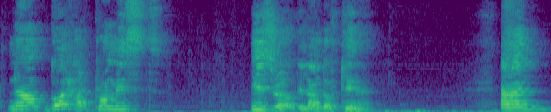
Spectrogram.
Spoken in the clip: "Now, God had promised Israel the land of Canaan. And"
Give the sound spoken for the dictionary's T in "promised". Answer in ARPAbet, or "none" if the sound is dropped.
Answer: T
